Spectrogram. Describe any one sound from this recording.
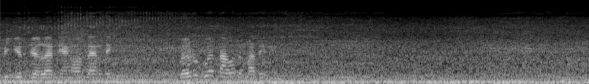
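Traffic rumbles steadily along a nearby road.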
